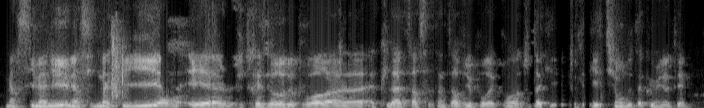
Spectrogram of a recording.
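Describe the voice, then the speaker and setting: A man's voice: medium pitch, fairly even intonation, fast talker, a little hiss or hum. A man in his thirties from Lebanon and Canada, a startup founder explaining his business in an interview, fluent but full of hesitations and restarts. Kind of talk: conversational interview answers.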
